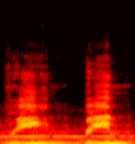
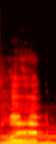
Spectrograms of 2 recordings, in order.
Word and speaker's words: Lynn: Reen, I mean, not. Reen's pretty close to my name, yeah? My name's Lynn, but it's also easily, pronounced as Reen.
